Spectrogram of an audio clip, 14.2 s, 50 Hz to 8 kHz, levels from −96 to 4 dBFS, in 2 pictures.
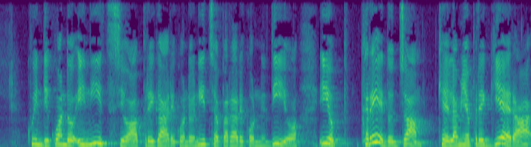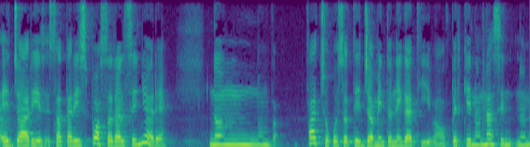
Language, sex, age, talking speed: English, female, 30-49, 140 wpm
